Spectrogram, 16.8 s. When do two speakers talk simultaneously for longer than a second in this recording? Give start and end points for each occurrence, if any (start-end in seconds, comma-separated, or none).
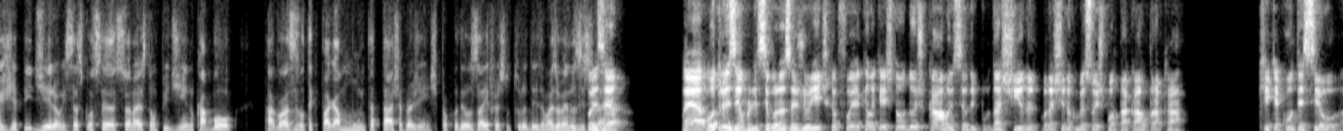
none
